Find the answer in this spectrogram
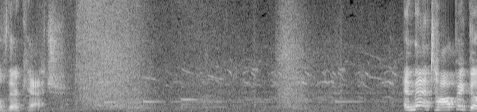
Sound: noise of seabird vocalizations; background music; noise of whale spouting

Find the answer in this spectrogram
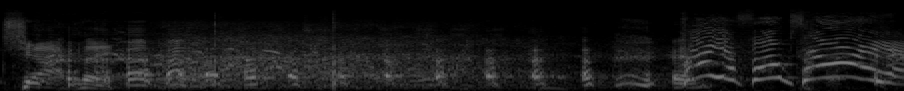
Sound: laughter

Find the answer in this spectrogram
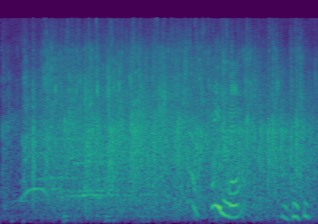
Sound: audience clapping

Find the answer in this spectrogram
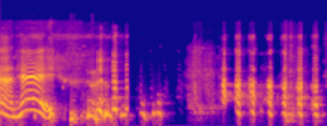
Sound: laughing

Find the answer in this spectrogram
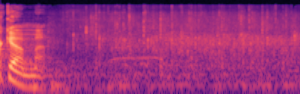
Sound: applause

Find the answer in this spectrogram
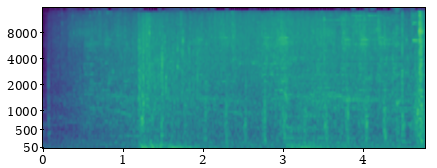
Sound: sounds of battle

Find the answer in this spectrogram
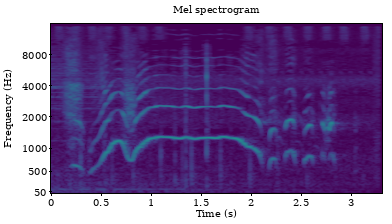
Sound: cheering

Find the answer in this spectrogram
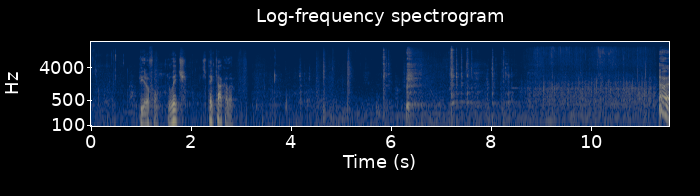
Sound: bubbling

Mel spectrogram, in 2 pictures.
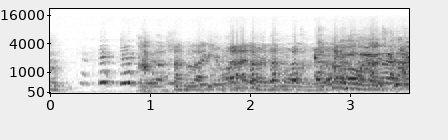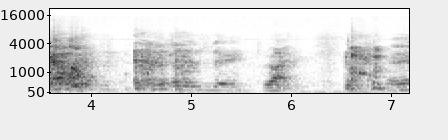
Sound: laughter and muttering

